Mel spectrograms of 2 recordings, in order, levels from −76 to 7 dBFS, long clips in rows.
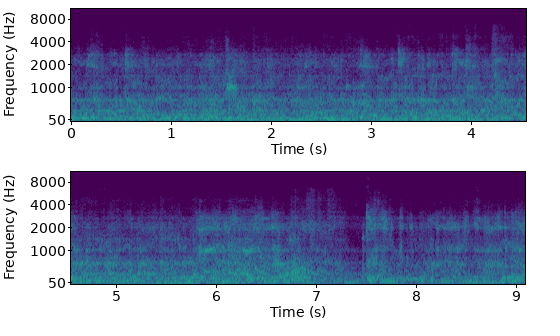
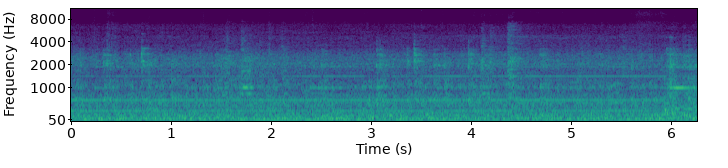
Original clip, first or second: second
